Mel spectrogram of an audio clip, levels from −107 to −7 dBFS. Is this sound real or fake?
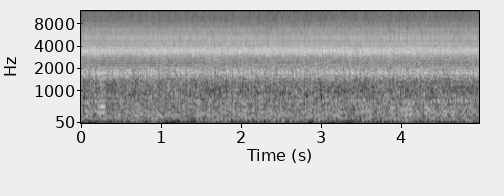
fake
